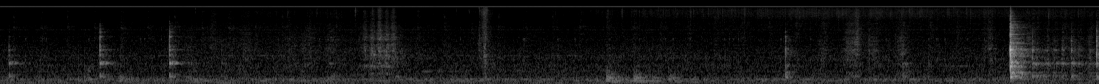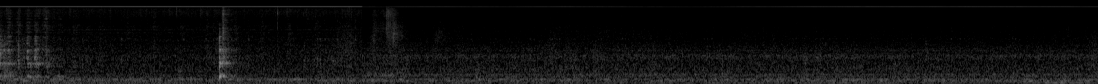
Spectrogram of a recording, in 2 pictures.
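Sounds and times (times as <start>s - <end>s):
faint sizzle: 0.0s - 21.9s
spatula scraping frying pan: 0.9s - 4.3s, 6.5s - 14.5s.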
